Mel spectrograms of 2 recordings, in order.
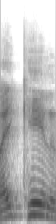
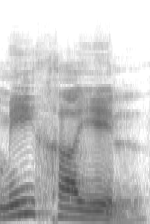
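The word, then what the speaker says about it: מיכאל: நம்ம ஆங்கிலத்தில் மைக்கேல் என்று சொல்கிறோம். ஆனால் சரியான உச்சரிப்பு மீகாயேல்.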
